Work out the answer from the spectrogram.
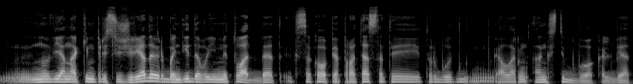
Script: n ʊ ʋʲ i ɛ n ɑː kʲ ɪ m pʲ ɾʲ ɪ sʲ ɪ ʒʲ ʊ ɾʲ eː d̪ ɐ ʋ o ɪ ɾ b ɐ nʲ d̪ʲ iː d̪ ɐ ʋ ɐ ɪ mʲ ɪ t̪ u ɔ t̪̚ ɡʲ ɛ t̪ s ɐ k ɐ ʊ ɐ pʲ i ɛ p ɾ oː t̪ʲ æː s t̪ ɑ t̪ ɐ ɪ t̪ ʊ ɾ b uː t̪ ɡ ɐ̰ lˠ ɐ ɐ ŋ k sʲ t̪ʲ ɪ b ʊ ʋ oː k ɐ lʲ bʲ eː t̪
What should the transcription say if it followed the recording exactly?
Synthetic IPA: n ʊ ʋʲ i ɛ n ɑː kʲ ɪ m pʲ ɾʲ ɪ sʲ ɪ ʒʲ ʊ ɾʲ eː d̪ ɐ ʋ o ɪ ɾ b ɐ nʲ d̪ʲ iː d̪ ɐ ʋ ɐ ɪ mʲ ɪ t̪ u ɔ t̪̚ bʲ ɛ t̪ s ɐ k ɐ ʊ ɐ pʲ i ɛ p ɾ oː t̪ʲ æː s t̪ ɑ t̪ ɐ ɪ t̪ ʊ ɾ b uː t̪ ɡ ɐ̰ lˠ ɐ ɐ ŋ k sʲ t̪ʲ ɪ b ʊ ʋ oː k ɐ lʲ bʲ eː t̪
